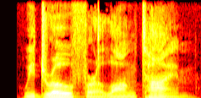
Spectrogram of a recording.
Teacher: Notice how I stressed drove, long, and time. · Term: content words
